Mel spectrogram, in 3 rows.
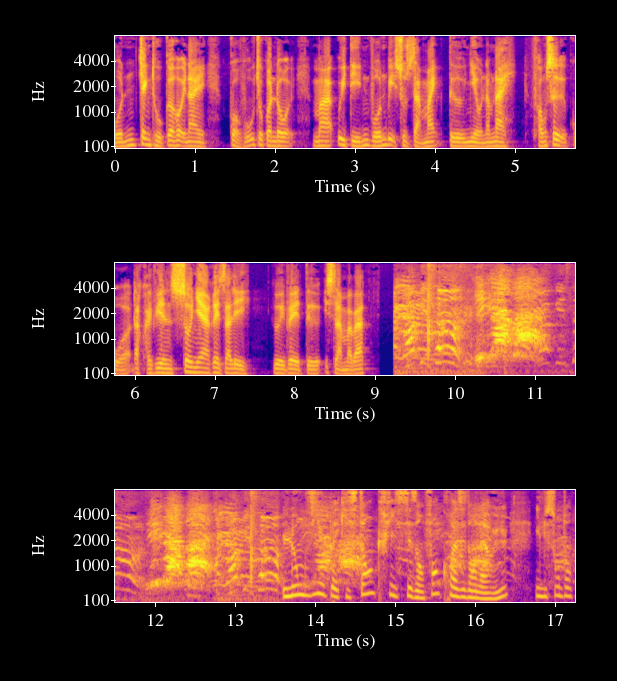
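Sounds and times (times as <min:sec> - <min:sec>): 
speech: 0:00.0 - 0:10.4, 0:13.6 - 0:17.2
children shouting patriotic chants in the street: 0:09.2 - 0:17.2.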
